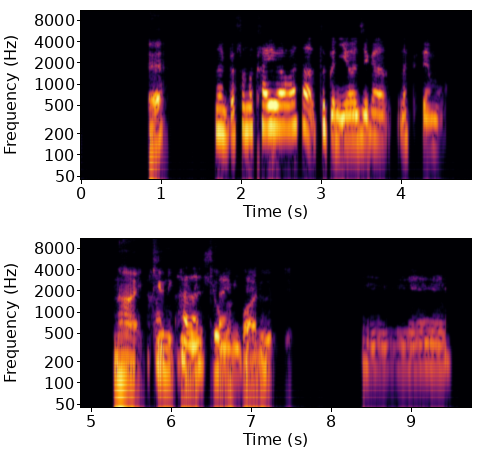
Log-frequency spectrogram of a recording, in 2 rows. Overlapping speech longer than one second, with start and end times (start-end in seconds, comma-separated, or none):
5.7-7.2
